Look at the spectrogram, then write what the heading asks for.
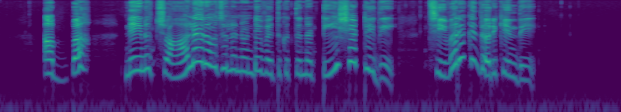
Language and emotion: Telugu, surprised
